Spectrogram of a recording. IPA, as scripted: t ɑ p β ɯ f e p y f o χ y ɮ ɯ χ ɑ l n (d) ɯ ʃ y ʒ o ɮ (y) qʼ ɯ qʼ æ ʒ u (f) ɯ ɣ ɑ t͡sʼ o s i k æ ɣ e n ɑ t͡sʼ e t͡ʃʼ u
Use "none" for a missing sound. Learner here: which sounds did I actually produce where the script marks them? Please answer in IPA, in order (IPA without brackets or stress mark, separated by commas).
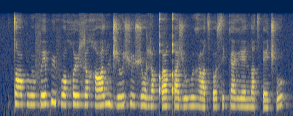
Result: d͡ʒ, u, β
